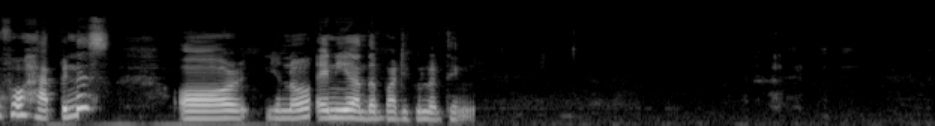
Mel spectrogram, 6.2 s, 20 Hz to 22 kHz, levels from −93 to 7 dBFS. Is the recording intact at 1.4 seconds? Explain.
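Yes, the audio at 1.4 s is intact, with no dropout, click, distortion or other fault audible at that moment.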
